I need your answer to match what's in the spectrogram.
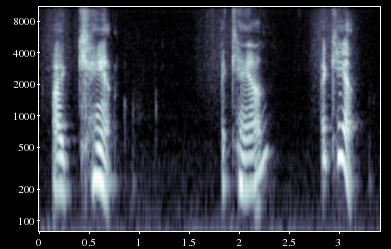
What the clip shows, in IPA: ˈkænt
